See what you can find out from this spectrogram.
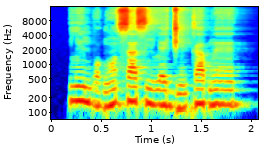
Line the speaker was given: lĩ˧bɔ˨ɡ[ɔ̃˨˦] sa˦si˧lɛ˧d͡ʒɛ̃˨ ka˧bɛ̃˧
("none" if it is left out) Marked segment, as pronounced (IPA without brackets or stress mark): ɔ̃˨˦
